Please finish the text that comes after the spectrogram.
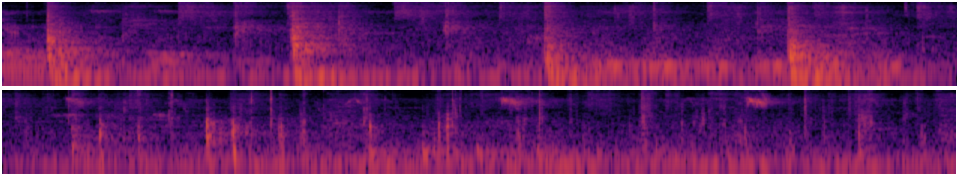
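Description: Mares being led at a walk on a horse farm, their hooves clip-clopping in irregular steps at close range, mixed with rustling and knocks while people talk nearby.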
